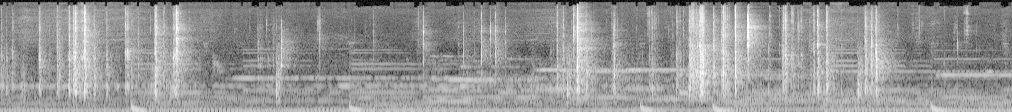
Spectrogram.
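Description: Typing on a custom-built Envoy keyboard fitted with Mac-style modifier keycaps, a steady run of close, crisp keystroke clicks and clacks with occasional deeper thocks, alone with no talking.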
